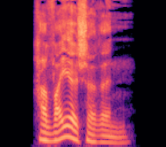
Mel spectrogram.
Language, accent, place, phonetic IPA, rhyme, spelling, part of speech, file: German, Germany, Berlin, [haˈvaɪ̯ɪʃəʁən], -aɪ̯ɪʃəʁən, hawaiischeren, adjective, De-hawaiischeren.ogg
- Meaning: inflection of hawaiisch: 1. strong genitive masculine/neuter singular comparative degree 2. weak/mixed genitive/dative all-gender singular comparative degree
